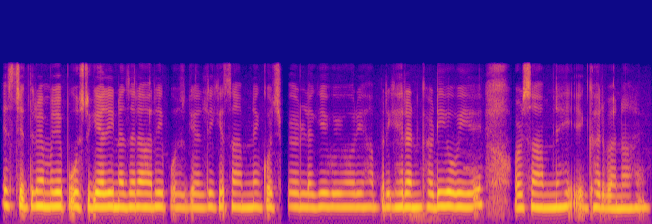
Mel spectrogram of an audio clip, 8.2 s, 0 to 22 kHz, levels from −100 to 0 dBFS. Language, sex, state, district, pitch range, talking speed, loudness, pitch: Hindi, female, Madhya Pradesh, Bhopal, 210-220 Hz, 240 wpm, -15 LUFS, 215 Hz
